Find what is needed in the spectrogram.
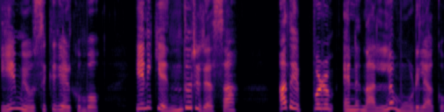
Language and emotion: Malayalam, happy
